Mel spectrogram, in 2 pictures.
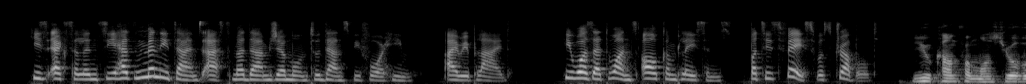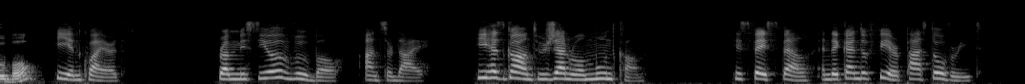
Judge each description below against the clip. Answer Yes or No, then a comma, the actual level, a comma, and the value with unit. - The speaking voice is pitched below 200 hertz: No, high, 230 Hz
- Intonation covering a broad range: Yes, wide, 6.1 semitones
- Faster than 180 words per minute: No, average, 160 wpm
